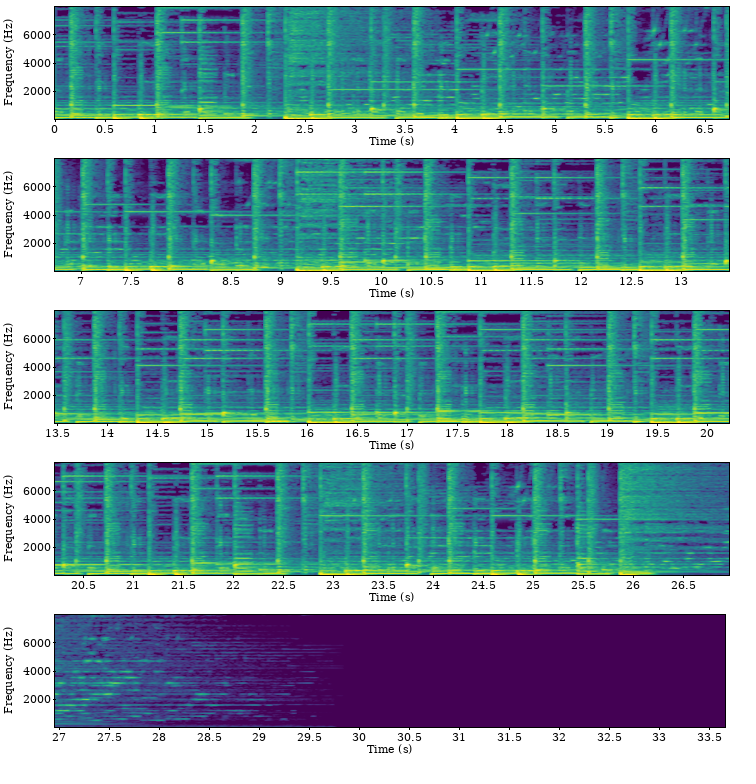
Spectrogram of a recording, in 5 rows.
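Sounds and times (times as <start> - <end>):
karaoke story song: 0.0 - 26.8.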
